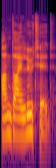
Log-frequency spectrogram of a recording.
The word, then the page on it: undiluted: British English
